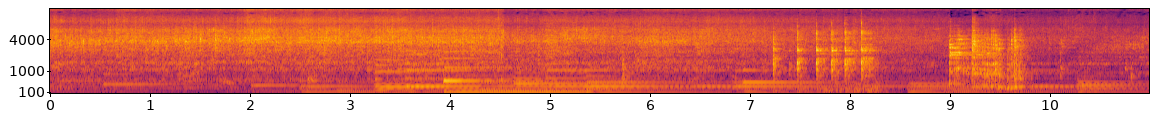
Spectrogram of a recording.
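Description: Chopped tomatoes and onions sizzling in hot oil in a steel pan while being stirred with a spatula. Near the end comes a quick run of sharp strokes against the pan, then a clatter as a steel lid is set on it.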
